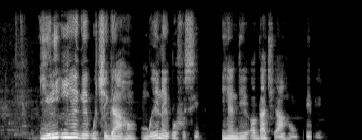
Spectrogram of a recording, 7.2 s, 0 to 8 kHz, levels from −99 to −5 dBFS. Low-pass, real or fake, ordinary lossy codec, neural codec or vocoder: 7.2 kHz; real; none; none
